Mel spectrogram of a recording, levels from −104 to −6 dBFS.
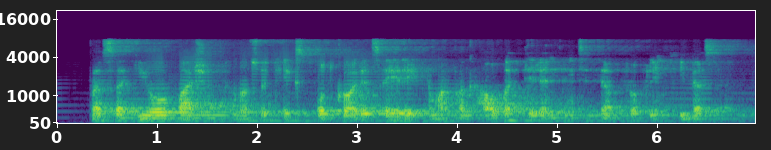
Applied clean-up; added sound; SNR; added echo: neural separator model SepFormer DNS4.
